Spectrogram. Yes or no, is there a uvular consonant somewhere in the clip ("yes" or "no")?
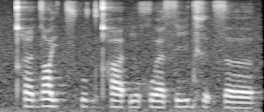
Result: yes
